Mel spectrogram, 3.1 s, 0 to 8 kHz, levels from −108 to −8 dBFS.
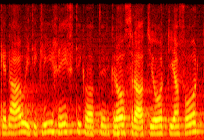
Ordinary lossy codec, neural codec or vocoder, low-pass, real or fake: none; none; 7.2 kHz; real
